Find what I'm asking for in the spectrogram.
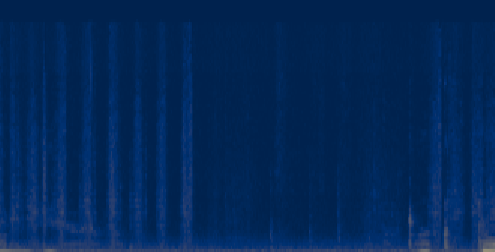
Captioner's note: scratching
